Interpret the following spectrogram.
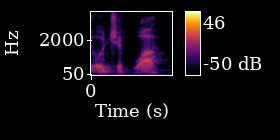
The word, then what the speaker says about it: Ojibwa: in American English, where that A sound, in some cases, would be Ojibwa, and then in other cases would be Ojibwe.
